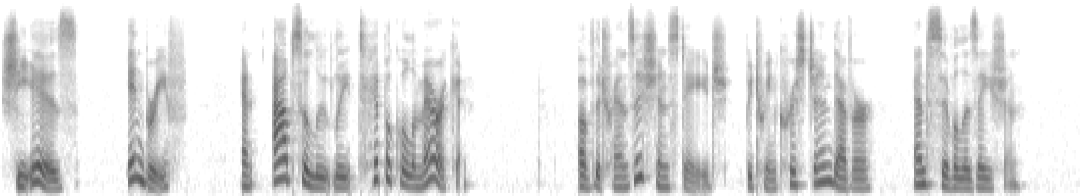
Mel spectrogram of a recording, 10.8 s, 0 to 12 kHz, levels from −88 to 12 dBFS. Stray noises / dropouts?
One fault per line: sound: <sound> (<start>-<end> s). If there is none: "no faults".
no faults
